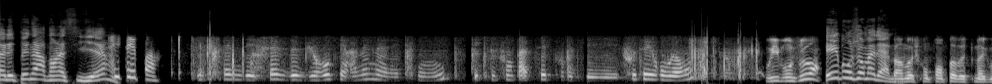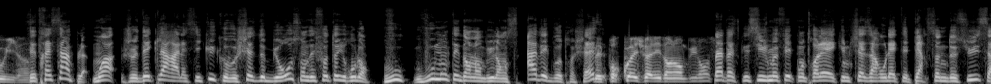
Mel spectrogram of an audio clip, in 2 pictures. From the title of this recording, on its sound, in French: L’appel trop con de Rire & Chansons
